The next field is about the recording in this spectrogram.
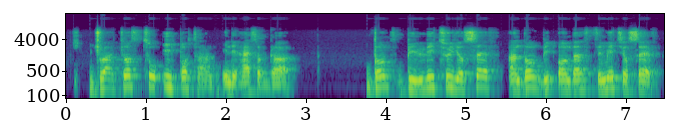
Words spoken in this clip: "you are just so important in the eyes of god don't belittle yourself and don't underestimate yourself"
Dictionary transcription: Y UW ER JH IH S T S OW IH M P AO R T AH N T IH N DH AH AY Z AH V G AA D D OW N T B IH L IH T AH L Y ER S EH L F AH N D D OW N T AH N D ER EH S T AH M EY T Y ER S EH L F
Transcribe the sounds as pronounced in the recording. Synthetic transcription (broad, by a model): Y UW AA JH IH S T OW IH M P AO T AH N T IH N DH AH AY S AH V G AA D D OW N T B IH L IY T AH Y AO S EH L F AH N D D OW N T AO N D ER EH S T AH M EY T Y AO S EH L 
